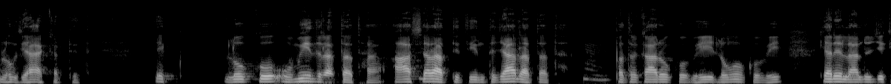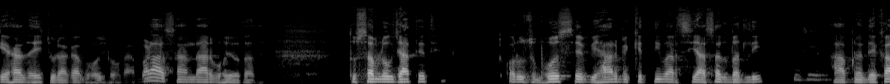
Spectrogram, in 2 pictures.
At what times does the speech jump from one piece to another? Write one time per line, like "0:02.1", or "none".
none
